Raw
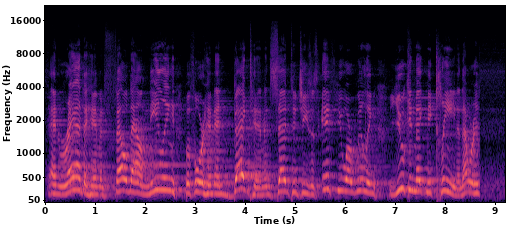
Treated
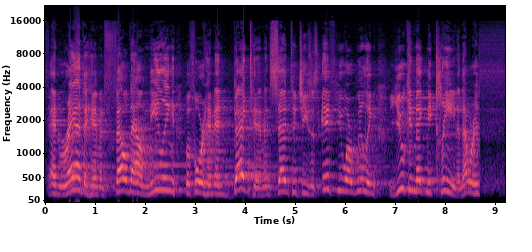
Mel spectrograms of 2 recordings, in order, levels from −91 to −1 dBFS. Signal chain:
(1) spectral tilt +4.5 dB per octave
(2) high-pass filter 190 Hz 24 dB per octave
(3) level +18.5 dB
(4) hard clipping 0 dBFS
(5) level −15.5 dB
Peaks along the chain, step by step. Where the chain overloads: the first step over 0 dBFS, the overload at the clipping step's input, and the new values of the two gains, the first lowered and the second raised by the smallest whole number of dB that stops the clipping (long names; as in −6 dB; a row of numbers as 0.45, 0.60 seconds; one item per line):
−15.5, −14.5, +4.0, 0.0, −15.5 dBFS
step 3, 4.0 dB
step 3 +14.5 dB, step 5 −11.5 dB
